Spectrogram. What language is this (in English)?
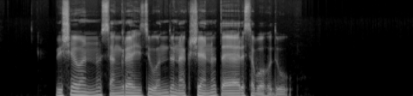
Kannada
